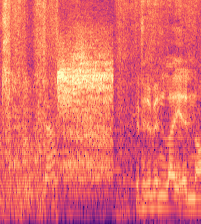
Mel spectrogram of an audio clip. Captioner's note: radio hissing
